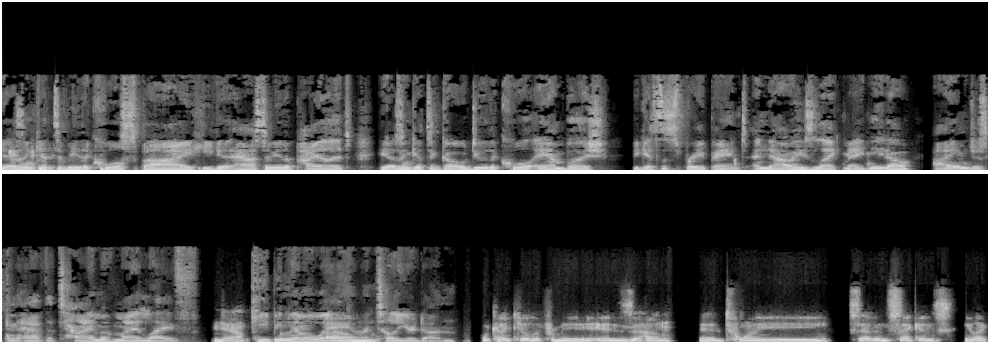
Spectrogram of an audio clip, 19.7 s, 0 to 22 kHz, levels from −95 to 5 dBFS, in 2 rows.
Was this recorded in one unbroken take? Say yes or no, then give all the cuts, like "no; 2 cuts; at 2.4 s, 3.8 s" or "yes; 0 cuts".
yes; 0 cuts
